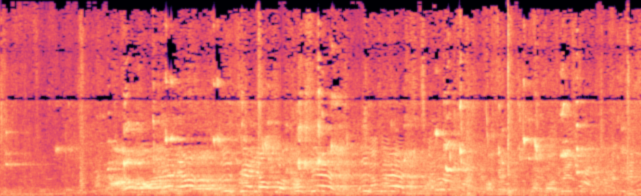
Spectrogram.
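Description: Indoor handball play in a sports hall: shoes squeaking on the court floor, the ball bouncing and players calling out, getting busier and louder about a second and a half in.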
